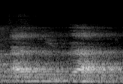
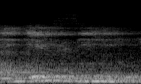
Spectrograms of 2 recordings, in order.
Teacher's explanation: pakai dzal, ujung lidah ketemu dengan gigi yang atas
